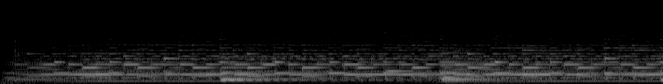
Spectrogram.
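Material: Nothing is struck.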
